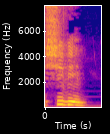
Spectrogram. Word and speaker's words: щавель: Ударение в слове щавель ставят где на первый слог, а где и на второй, хотя правильным в целом считается ударение на «е».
